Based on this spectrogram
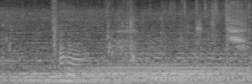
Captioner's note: flies buzzing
